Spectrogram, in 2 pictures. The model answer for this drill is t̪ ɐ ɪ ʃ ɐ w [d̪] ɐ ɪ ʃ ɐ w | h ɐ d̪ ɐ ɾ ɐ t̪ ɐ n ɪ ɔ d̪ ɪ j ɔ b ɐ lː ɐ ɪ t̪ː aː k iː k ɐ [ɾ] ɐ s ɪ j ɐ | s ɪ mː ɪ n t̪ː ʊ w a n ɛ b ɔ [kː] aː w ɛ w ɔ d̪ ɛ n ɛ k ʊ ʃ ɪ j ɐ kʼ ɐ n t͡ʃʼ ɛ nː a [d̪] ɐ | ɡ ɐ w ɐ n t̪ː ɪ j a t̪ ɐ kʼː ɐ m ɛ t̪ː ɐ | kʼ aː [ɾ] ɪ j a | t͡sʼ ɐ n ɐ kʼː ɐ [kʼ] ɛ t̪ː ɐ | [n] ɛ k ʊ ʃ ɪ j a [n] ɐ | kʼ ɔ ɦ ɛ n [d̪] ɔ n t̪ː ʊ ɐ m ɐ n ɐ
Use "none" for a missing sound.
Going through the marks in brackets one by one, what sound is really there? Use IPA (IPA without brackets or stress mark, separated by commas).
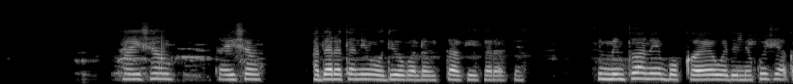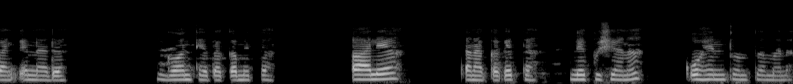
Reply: t̪, ɾ, kː, d̪, l, kʼ, n, n, t̪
